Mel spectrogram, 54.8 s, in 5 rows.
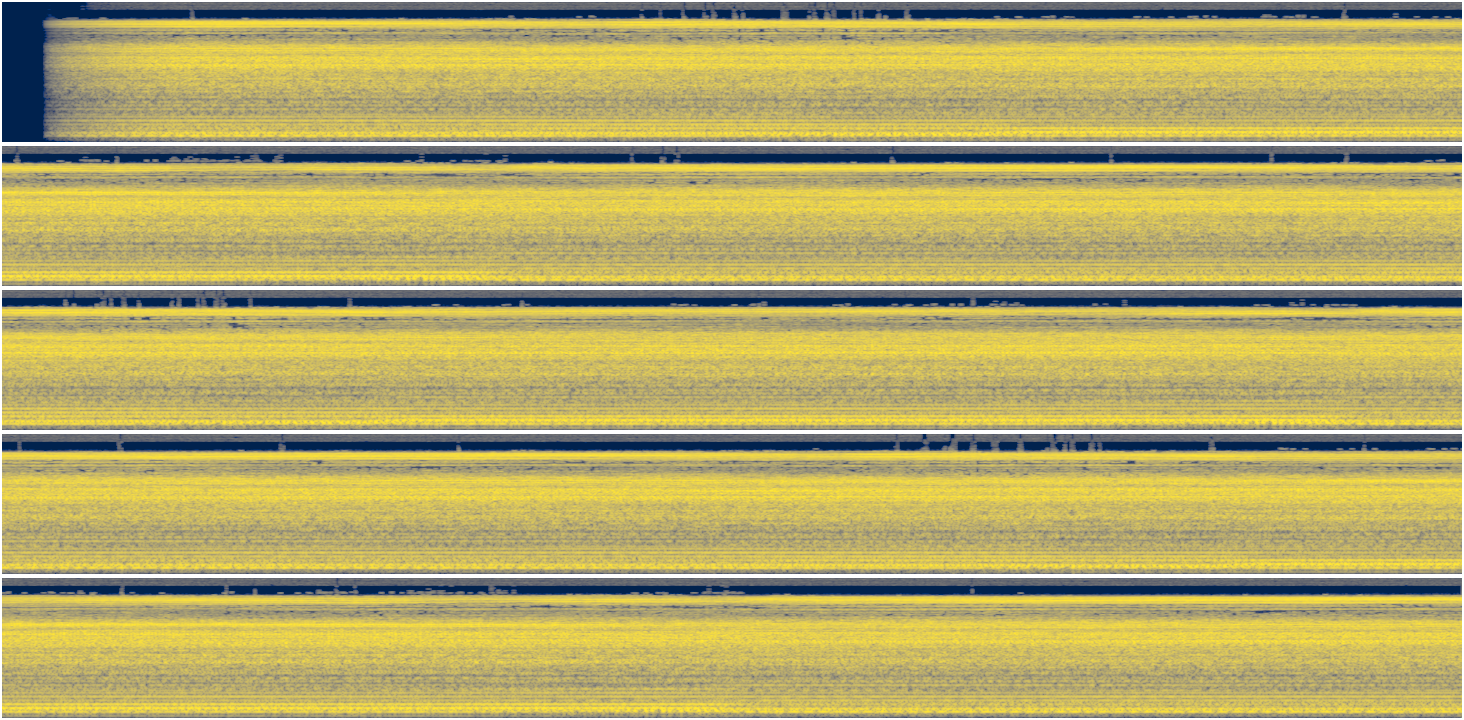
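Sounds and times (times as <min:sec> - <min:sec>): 
electric energy field buzz: 0:00.6 - 0:54.7.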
